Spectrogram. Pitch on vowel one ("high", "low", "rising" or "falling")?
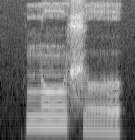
high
